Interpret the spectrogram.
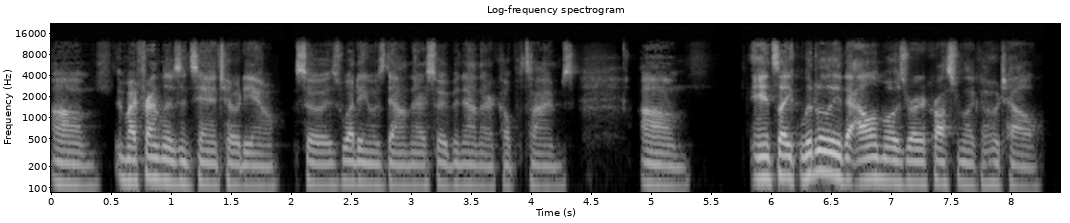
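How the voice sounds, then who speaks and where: A man's voice: on the low side, steady tone, fast. Rambling man from Connecticut, chatting. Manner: rambling, lots of fillers and restarts. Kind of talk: casual chat.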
